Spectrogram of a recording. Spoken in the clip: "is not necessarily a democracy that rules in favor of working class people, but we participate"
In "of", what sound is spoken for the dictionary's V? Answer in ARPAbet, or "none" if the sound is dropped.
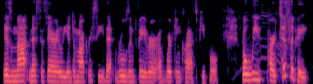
V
